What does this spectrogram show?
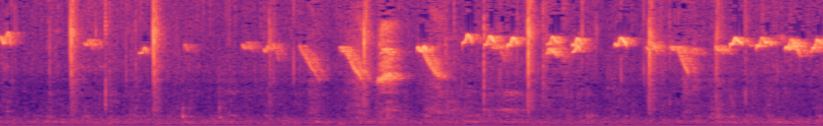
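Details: Feeding flock of Red-browed finches at an open aviary feeder that excludes larger birds. Sharp, very high thin calls and short downslurred notes overlap with a busy patter of wings.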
